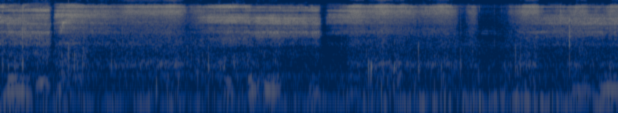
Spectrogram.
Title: Snoring dog sounds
